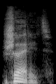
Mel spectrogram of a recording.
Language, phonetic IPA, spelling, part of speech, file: Russian, [ˈʂarʲɪtʲ], шарить, verb, Ru-шарить.ogg
- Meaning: 1. to fumble, to rummage 2. to know (well), to have knowledge 3. to share, especially digitally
